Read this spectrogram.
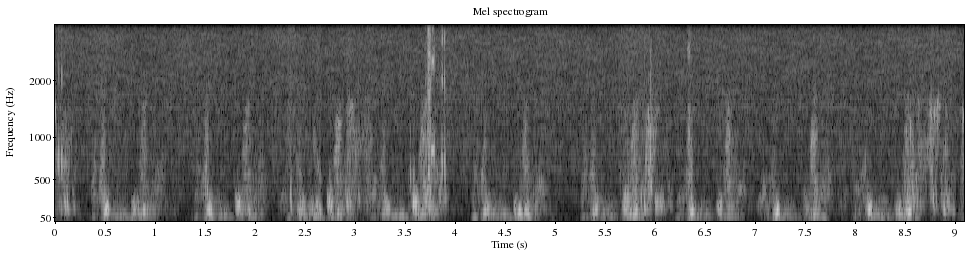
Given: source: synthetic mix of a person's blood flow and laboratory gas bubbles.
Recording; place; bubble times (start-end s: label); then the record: Doppler ultrasound of blood flow; precordium
0.00-0.22 s: bubbles
2.32-2.41 s: bubbles
2.53-2.68 s: bubbles
2.90-3.17 s: bubbles
3.53-3.93 s: bubbles
5.64-6.13 s: bubbles
6.32-6.41 s: bubbles
8.49-9.01 s: bubbles
9.06-9.10 s: bubbles
From the record:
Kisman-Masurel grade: 222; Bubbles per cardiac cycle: several, 3 to 8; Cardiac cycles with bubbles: 10 to 50%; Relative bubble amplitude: moderate (0.250 to 0.450); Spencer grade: 2 (many but less than half of the cardiac periods contain bubble signals, singularly or in groups); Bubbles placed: anywhere in the cardiac cycle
